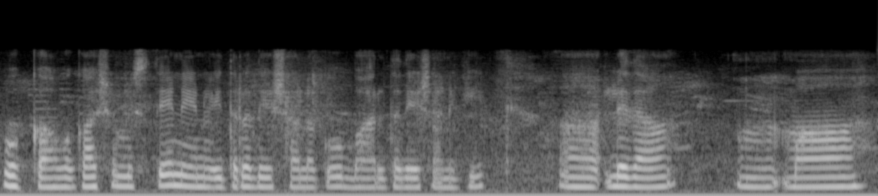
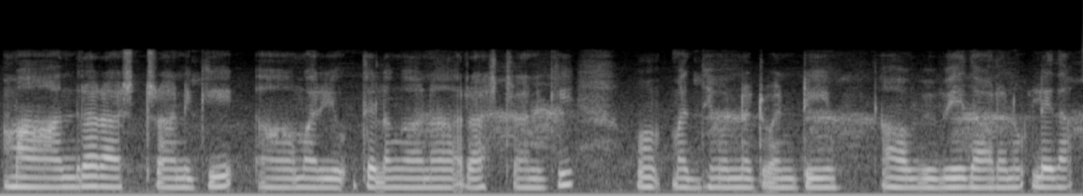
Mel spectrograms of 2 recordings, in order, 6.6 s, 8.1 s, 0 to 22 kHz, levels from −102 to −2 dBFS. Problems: constant background noise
